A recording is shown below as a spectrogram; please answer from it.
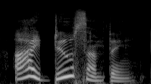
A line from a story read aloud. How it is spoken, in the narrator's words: blurted out Joel sturdily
